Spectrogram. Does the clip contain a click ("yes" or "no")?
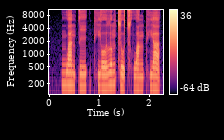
no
